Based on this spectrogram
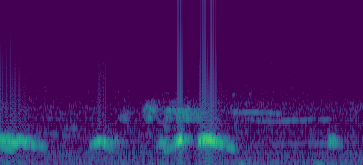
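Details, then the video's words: Spotted dove decoy cooing to provoke fighting, recorded faintly with background hiss: low smooth coos and a slightly louder double-note coo in the middle. "cu gay kich boi nhanh noi gù"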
